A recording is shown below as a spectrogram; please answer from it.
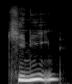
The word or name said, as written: kinin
